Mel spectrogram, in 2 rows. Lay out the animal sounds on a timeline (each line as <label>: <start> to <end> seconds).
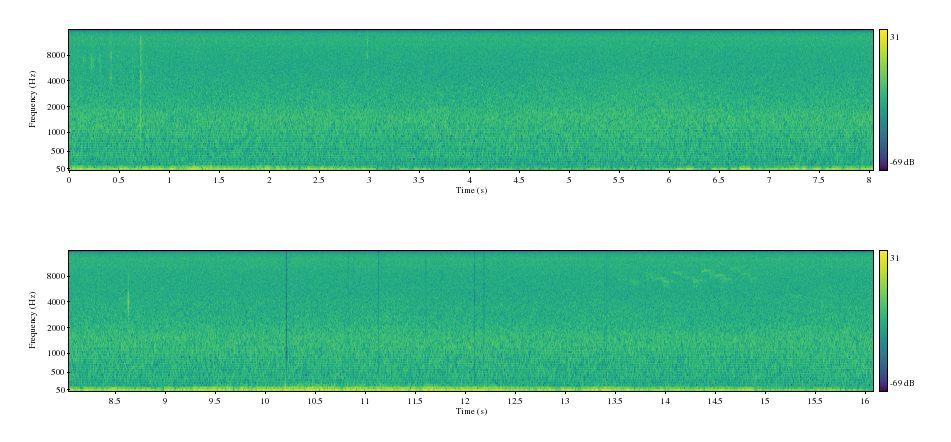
Blackburnian Warbler (Setophaga fusca): 13.3 to 15.1 seconds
